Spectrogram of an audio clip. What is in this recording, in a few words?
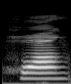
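"huang1", Chinese pinyin, first tone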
